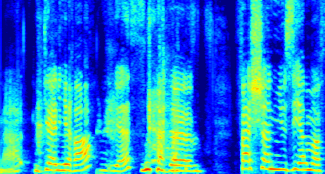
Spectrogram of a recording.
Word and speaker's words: Galliera: I'm so bad at pronouncing that. Galliera, yes.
